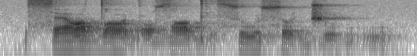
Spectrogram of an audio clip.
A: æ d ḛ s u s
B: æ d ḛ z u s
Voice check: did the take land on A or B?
A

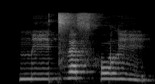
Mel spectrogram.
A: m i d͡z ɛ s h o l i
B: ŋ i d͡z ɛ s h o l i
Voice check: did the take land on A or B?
A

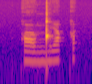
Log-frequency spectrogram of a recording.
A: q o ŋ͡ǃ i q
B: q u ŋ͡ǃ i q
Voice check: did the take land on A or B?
A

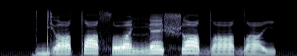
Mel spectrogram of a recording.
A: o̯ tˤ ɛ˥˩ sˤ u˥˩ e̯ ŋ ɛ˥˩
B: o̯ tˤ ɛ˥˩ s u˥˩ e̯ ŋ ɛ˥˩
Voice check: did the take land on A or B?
A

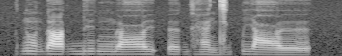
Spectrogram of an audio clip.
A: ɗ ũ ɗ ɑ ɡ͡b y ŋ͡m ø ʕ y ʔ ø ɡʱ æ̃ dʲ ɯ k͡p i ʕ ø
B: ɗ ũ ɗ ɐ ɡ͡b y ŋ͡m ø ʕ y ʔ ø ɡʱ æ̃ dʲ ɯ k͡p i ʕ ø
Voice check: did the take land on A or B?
A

